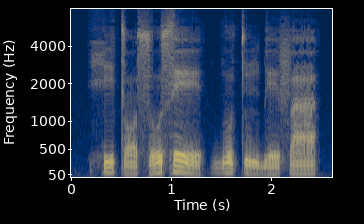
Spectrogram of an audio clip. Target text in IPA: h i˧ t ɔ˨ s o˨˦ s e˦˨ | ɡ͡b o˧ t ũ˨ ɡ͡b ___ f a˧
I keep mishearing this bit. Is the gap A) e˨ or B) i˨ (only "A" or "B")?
A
